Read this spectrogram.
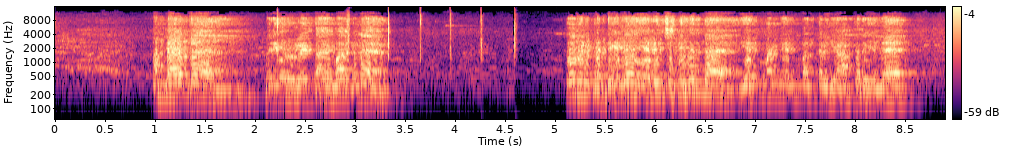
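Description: A young man speaks forcefully into a microphone over a loudspeaker.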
